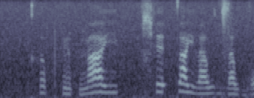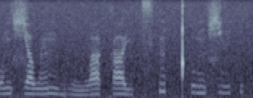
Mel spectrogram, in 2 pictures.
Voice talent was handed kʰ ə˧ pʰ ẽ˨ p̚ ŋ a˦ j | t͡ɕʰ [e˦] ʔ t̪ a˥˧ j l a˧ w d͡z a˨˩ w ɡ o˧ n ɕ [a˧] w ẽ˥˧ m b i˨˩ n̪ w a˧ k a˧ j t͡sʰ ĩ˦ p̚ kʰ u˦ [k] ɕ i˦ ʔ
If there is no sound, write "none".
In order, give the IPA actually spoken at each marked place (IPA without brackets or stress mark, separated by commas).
e˦, a˧, ŋ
